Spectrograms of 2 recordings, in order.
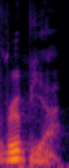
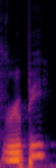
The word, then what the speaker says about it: rupiah: as the rupee the well it's called the rupiah oh but is it still is it pronounced rupee this is the currency of india indonesian indonesian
